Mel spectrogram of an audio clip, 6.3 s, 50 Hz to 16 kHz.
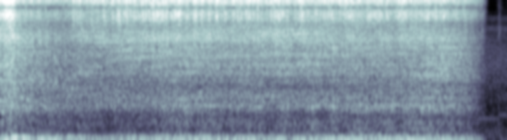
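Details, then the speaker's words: LS V8 after fouled spark plugs were found and a retune, now with new mufflers: deep, loud rumble revving smoothly for six seconds then cutting off; runs clean and healthy. "We got the new mufflers bolted on, you can hear them things. But oh my God."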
